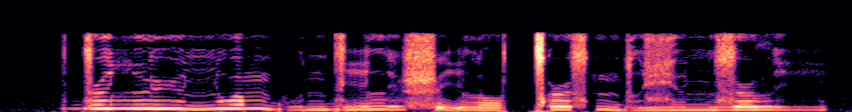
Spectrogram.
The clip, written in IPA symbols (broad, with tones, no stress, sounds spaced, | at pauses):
d ə˞˦ ʎ l y˦˨ ɲ u˦ ə̯ m b ṳ˨ n d ḭ˦ l i̤˦ ʂ ḭ˨ l o˨ ǀ ə˞˦ s n d o̤˨ ʑ y˨ ɲ z ə˞˦ ð i̤˦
